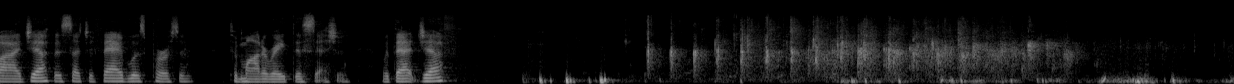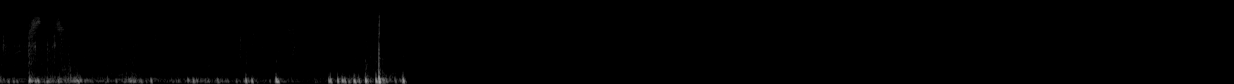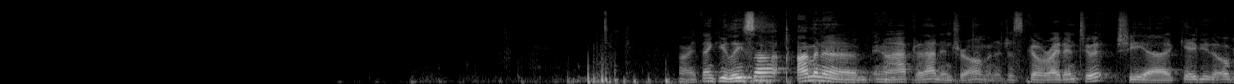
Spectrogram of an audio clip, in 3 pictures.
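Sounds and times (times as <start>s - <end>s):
footsteps on hollow stage floor: 11.0s - 16.4s, 28.3s - 31.5s
microphone handling knocks: 11.0s - 16.4s, 29.9s - 31.5s.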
